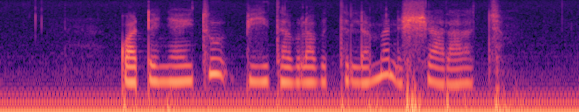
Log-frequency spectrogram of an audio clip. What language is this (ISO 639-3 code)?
amh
